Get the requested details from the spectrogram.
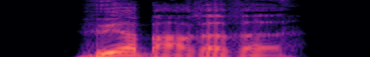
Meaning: inflection of hörbar: 1. strong/mixed nominative/accusative feminine singular comparative degree 2. strong nominative/accusative plural comparative degree
- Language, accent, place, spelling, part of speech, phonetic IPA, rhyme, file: German, Germany, Berlin, hörbarere, adjective, [ˈhøːɐ̯baːʁəʁə], -øːɐ̯baːʁəʁə, De-hörbarere.ogg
